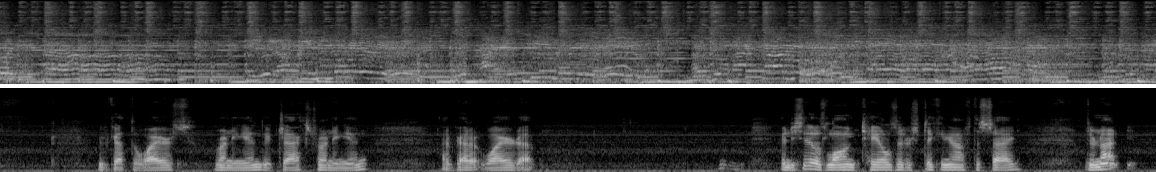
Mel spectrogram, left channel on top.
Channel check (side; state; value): both; different; correlation 0.00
